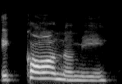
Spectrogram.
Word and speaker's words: economy: Eu sei que economy é diferente de economic, certo? Que vai ter um stress numa sílaba diferente.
